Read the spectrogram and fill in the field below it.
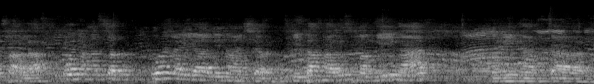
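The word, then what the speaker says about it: العصر: Sholat apa? Asar. Ditekan. Asar. Wal asar. Walayalin asar. Betul nggak? Salah. Siti bacanya gitu. Ya, betul. Siti bacanya gitu nggak?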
